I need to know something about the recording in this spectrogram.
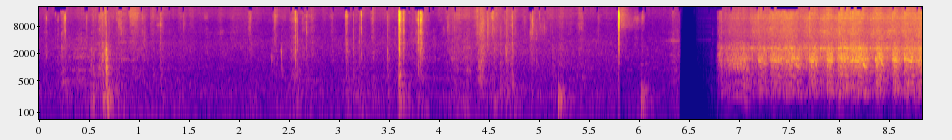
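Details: Alfa Romeo 147 Twin Spark, towed in for misfires, rough idle and hard starting, after new valve seals and timing belt work: a few clicks and a short pause, then the engine catches and runs steadily; normal start.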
